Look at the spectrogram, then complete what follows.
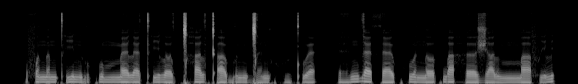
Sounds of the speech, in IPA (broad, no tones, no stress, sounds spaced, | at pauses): f ʌ n ʌ n tʼ i n ɡʷ i kʷ ʌ mː æ l æ tʼ i l ʌ l ǀʰ a l kʼ a ɡʷ i n ɡ͡ǀ æ n kʷʰ ɛ̤ kʷʼ æ | ɛ̤ n d æ θ æ kʷʰ ɜ n ʌ k w a h ɜ ʒ a l mː a f i l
